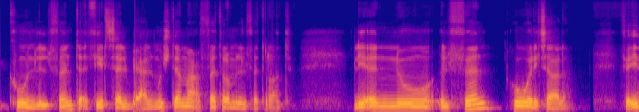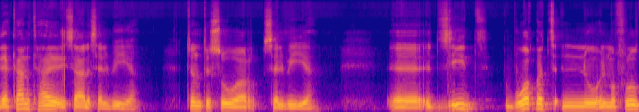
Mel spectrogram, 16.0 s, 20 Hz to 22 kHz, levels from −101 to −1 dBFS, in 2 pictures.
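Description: At 1.59 to 1.75 s, just after "للفن تأثير", the speech turns choppy across three quick dropouts. This is repeated packet loss: about 100 ms of audio went missing in gaps up to 59 ms, each patched by extending the preceding sound. Around 3.37 to 3.45 s, ending on "بفترة من", and again at 6.73 to 6.77 s after "لانو الفن هو", there are brief smears. These are short concealed packet losses, where roughly 20 ms holes were bridged from the last sound before blending back. At 13.57 to 13.68 s, the speech turns choppy again from repeated gaps of up to 19 ms.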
